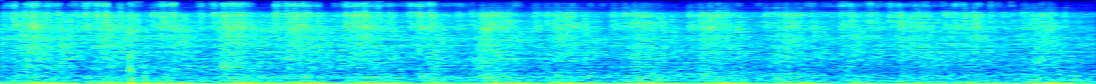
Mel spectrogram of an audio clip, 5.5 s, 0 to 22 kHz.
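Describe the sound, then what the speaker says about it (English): A 1979 Porsche 924 engine idles roughly and runs a bit rich while warming up in cold weather, a steady loud low throb with uneven pulsing and no voices. "So rough idle, you just have to wait for it to warm up."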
